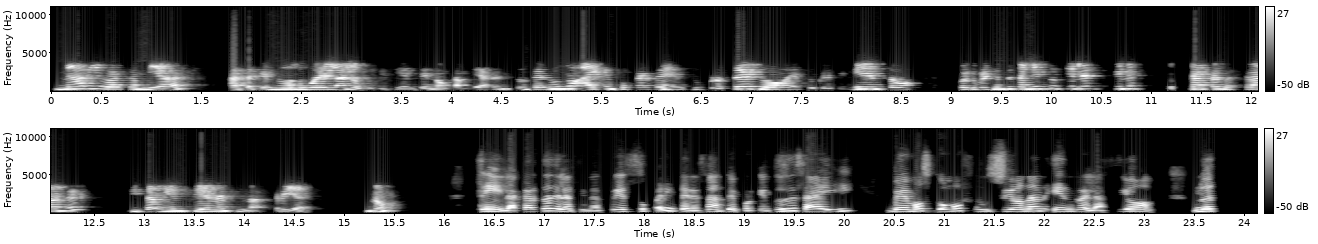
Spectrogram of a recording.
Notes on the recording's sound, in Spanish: Gracias por tu paciencia con el audio.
